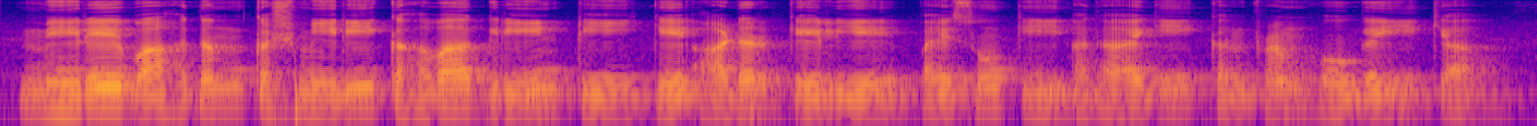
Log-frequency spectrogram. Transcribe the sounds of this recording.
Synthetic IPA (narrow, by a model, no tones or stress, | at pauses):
meːɾeʋaːɦd̪əmkɐʃmiːɾikɐɦʋaɡɾiːnʈiːkeʔa̰ːɾɖəɾkeliepɛːsõkiɐ̰d̪a̰ːɡikɐnfʰəɾmɦoɡɐikja̰ː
